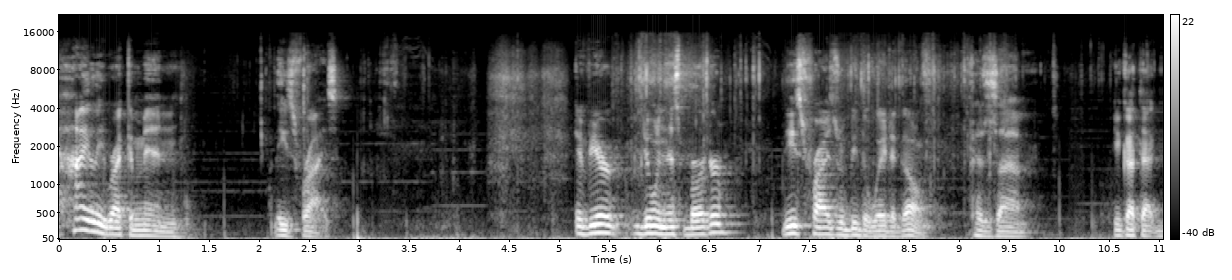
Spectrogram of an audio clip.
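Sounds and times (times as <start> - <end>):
soft background music: 0.0 - 11.0
man chewing: 3.0 - 4.9.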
